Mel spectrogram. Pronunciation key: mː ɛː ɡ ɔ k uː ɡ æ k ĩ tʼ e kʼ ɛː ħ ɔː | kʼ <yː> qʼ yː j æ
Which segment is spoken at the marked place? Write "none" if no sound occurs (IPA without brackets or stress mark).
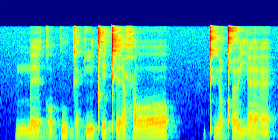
yː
